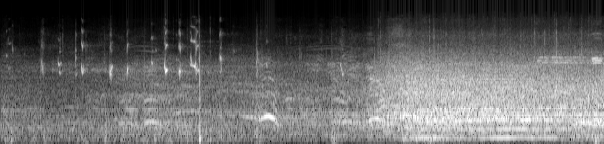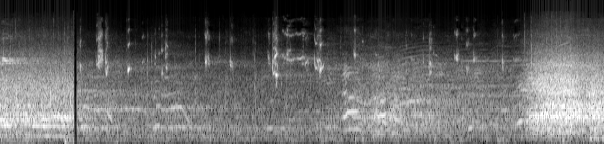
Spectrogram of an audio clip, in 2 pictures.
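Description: Basketball game court sound: a ball being dribbled on the hardwood floor and sneakers squeaking. The arena crowd cheers loudly from about four seconds in, breaks off suddenly just before seven seconds, and surges again near the end.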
